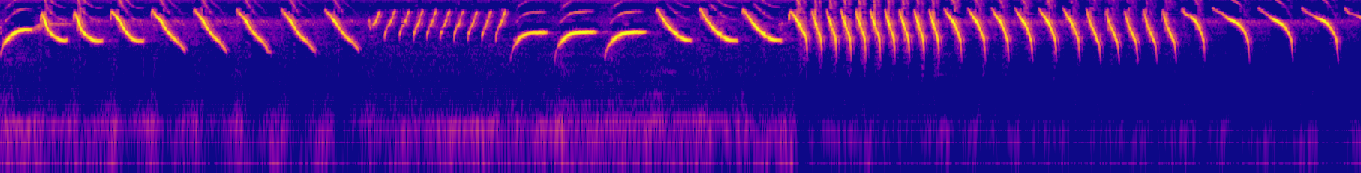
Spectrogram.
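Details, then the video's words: Song of a canary, used to prompt young birds to start singing: rows of high downslurred whistles, then a fast buzzy trill, a few slower swooping notes, and finally a rapid rattling run of clipped notes at a quickening pace. "Cuitan Kenari Untuk Pancing Bunyi Kenari Muda Agar Cepat Gacor"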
